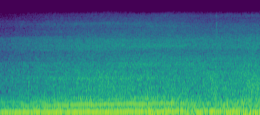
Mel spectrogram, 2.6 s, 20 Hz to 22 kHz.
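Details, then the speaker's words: Suzuki GSX-R 1000 under acceleration after a first-cylinder problem, suspected rust-clogged injectors, fixed at a garage: strong, even rising engine note, all cylinders firing cleanly, no stumbles. "a moment moment of a pusher and the the bike goes it's a wonderful feeling I I can't express in in words"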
